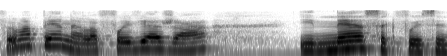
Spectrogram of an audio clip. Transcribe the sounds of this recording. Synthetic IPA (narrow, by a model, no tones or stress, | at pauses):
fojũmɐpẽnɐɛlɐfojviaʒaɾ | ɪnɛsɐkɪ̥fojsẽ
